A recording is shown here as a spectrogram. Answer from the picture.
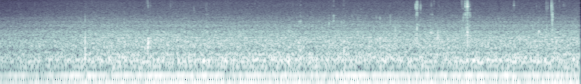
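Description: A person biting off and chewing a slice of mango, with faint mouth clicks and crunches from about four seconds in, over a steady low hum.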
